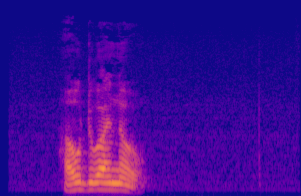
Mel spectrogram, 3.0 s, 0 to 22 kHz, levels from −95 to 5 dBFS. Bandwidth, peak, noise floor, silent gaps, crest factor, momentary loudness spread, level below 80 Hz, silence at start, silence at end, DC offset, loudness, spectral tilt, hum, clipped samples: 10.5 kHz; -12 dBFS; -68 dBFS; none; 20 dB; 10 LU; -86 dBFS; 0.65 s; 1.6 s; under 0.1%; -29 LUFS; -7.5 dB/octave; none; under 0.1%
